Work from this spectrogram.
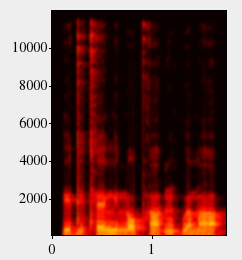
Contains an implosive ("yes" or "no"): yes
